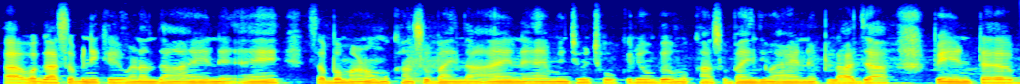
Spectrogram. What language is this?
Sindhi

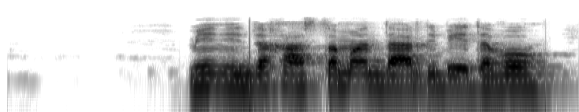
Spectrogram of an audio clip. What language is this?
Uzbek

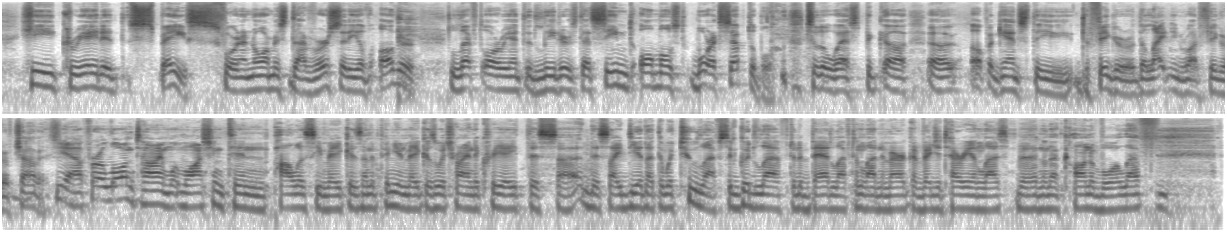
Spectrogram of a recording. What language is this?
English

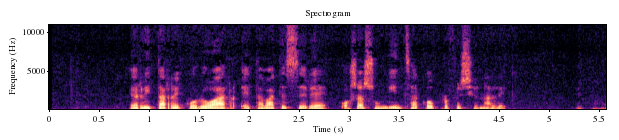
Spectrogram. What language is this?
Basque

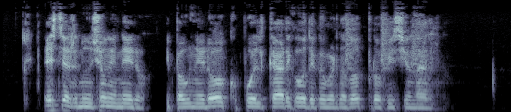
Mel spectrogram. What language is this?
Spanish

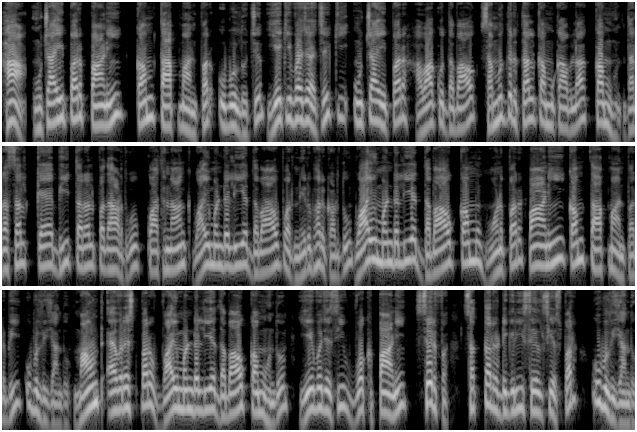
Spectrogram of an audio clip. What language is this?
Garhwali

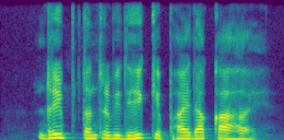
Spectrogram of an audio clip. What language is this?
Magahi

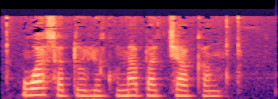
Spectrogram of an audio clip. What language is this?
Arequipa-La Unión Quechua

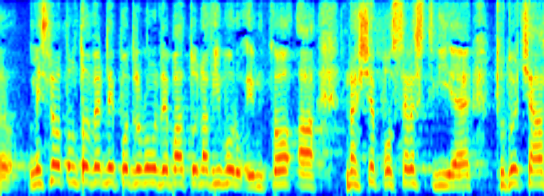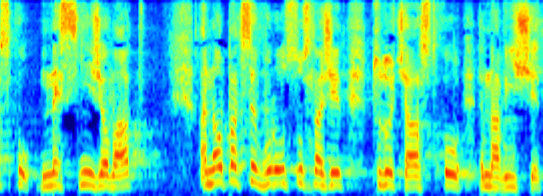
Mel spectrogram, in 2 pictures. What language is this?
Czech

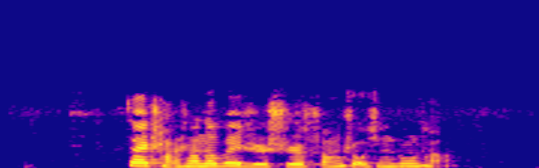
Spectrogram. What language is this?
Chinese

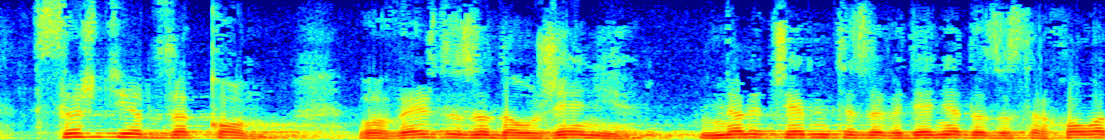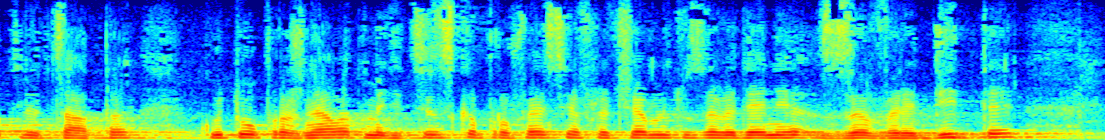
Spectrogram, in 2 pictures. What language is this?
Bulgarian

